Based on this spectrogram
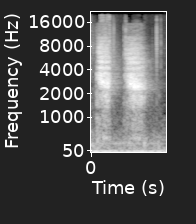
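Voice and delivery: sharp voiceless ch-ch of a shotgun racking; imitated shotgun pump. Storyteller acting out the robber pumping the shotgun, imitated gun noise. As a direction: make a pump-action noise with your mouth.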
